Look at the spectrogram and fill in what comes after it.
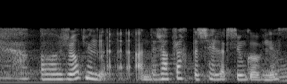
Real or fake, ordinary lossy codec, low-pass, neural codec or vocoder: real; none; 5.4 kHz; none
